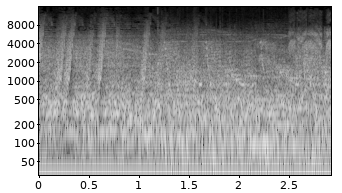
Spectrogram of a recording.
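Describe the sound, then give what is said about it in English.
A loud explosion blasting the Imperial Senate: a dense, roaring blast that stays harsh and continuous for the whole stretch, with no voices. “Where is the Imperial Senate? I think I just blasted it.”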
